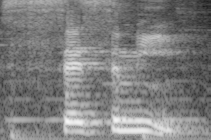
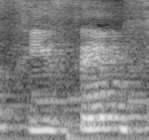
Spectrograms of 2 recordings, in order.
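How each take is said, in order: First: It has three syllables and ends in 'ee'. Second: It has two syllables and ends in 'sem'. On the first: The speaker calls it right. "पर इसकी सही pronunciation होती है सेसमी" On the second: The speaker calls it wrong. "लोग इसको ना सीसेम seed बोलते हैं"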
